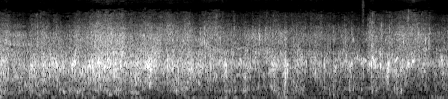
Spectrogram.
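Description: Shallow water splashing and sloshing around a person's legs as she wades through it toward the shore.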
